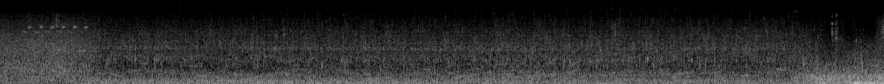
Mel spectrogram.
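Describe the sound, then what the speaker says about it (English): Continuous rushing patter of rain, steady and fairly close, with a brief higher tone near the start and a louder surge at the end. "I hope you do like the sound of the rain."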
